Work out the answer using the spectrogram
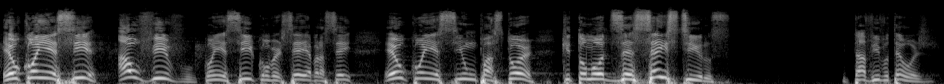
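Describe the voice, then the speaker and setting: Speaking a little slowly in a high-pitched voice, a Brazilian Portuguese–accented pastor delivers an animated, emphatic sermon that jumps from loud outbursts to quiet asides.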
